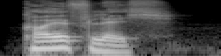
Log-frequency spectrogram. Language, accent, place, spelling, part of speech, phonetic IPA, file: German, Germany, Berlin, käuflich, adjective / adverb, [ˈkɔɪ̯flɪç], De-käuflich.ogg
- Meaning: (adjective) 1. buyable, for sale, purchasable, available 2. venal, corrupt, bribable (willing to do illegal things for money) 3. with a sales agreement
